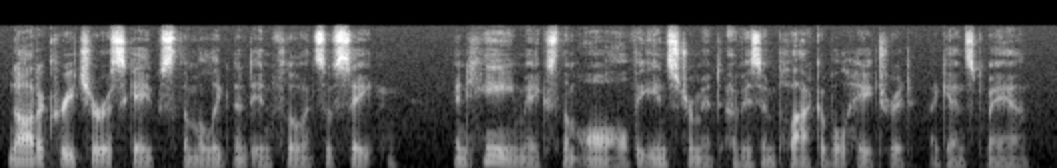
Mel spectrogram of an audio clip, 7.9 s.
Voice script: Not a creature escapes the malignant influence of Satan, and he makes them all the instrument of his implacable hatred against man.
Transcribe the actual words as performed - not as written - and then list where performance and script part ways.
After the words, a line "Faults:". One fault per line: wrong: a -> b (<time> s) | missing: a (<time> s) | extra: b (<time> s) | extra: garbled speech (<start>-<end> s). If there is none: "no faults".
Not a creature escapes the malignant influence of Satan, and he makes them all the instrument of his implacable hatred against man.
Faults:
no faults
